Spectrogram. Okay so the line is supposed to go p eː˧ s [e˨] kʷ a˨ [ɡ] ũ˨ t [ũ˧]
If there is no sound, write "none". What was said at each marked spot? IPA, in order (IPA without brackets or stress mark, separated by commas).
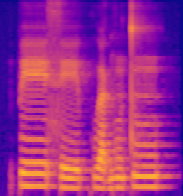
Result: eː˨, ɡ, ũ˧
